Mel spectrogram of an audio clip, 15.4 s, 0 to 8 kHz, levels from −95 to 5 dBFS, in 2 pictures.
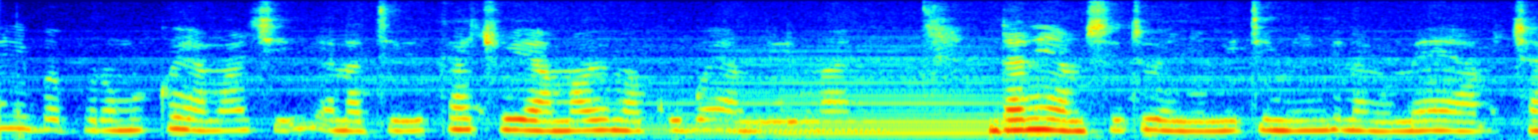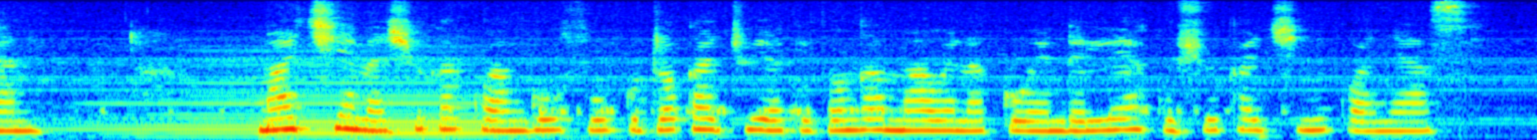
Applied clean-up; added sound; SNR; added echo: none; Bowed string instrument; 15 dB; none.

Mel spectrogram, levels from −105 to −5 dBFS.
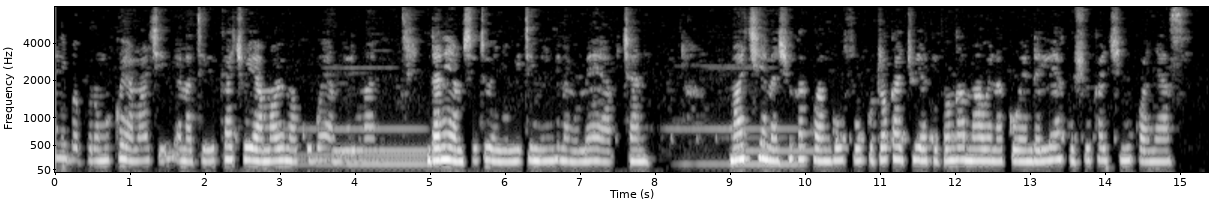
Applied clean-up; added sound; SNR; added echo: classical method Wiener filter.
